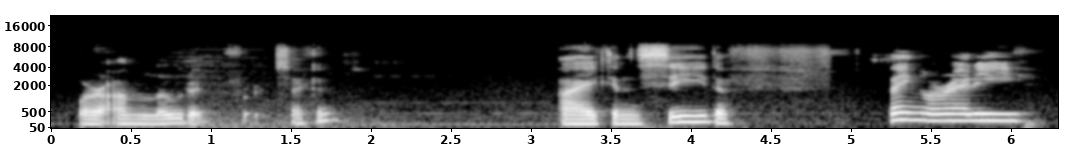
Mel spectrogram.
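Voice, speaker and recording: Very slow speech over music in the background. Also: long, frequent pauses. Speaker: gaming streamer. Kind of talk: live gameplay commentary. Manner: animated.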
